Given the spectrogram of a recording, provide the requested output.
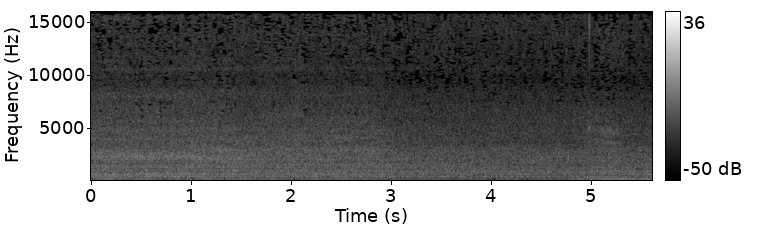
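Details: Grow light cooling fan at startup: a constant low, steady hum with a faint rough hiss that fades almost completely after a few minutes; probably a bad bearing, suspected, not confirmed.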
